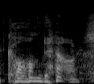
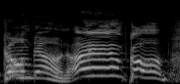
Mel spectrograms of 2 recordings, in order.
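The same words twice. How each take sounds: First: Said in the usual way. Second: Squeaky high, strained insisting; mock frantic "I am calm" voice, pitched up high; high mock agitated voice. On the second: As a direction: pretend you're tense while claiming calm. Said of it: "remember that".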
